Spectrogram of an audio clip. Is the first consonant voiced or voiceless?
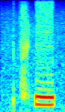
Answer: voiceless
